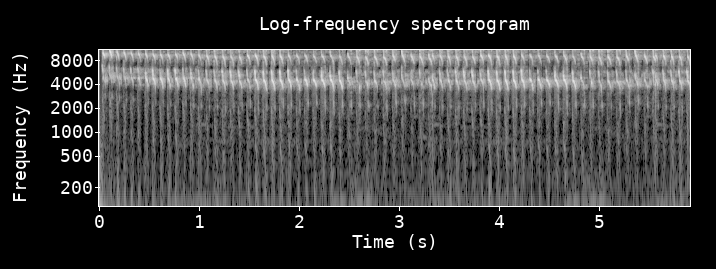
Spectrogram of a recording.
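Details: Pied fantail, locally cililin, singing prolifically with a continuous, quick-fire, high-pitched ticking chatter, even in rhythm and loudness from start to finish.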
